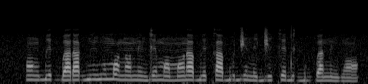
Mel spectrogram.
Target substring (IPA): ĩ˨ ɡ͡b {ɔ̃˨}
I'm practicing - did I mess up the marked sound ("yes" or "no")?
no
